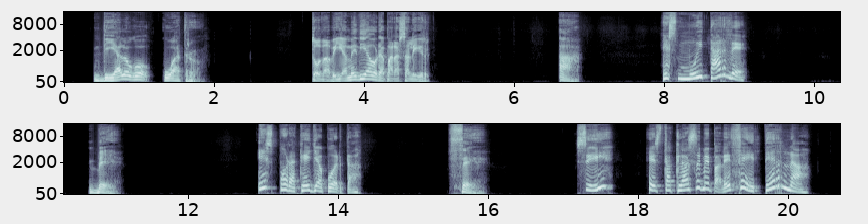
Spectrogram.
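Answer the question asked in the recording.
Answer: C: ¿Sí? Esta clase me parece eterna.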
